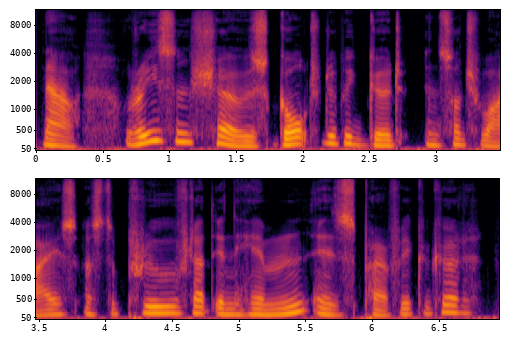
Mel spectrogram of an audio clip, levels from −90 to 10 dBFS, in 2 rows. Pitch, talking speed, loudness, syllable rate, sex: 145 Hz, 165 wpm, -19 LUFS, 3.7 syllables/s, male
